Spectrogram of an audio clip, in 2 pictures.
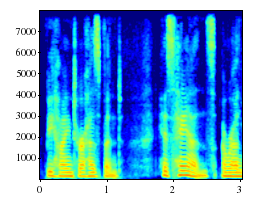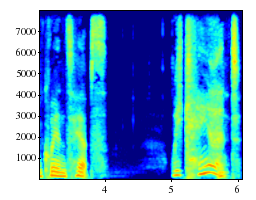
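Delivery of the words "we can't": higher breathy whispered protest; whispered moan. Acted. Callie whispering a weak protest to husband Quinn. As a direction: moan it, barely resisting. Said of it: "she moaned".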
